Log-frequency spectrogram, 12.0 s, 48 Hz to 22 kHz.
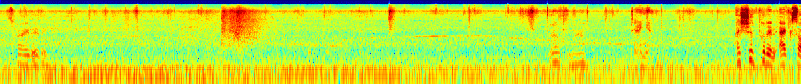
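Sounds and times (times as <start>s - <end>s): faint siren: 0.0s - 12.0s
street traffic rumbling: 0.0s - 12.0s.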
